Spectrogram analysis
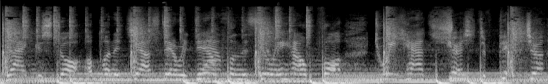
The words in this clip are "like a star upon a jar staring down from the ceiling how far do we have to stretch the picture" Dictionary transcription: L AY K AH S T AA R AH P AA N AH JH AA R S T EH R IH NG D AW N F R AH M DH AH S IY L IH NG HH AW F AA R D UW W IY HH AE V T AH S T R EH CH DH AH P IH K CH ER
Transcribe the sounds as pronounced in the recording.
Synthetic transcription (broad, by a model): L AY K AH S T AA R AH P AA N AH CH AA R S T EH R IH D AW N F R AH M DH AH S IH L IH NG HH AW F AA L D W IY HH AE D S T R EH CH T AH P IH K CH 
